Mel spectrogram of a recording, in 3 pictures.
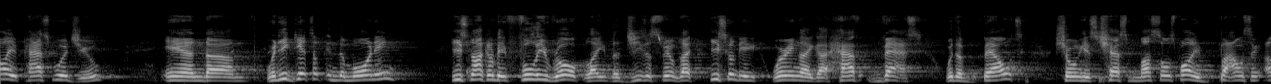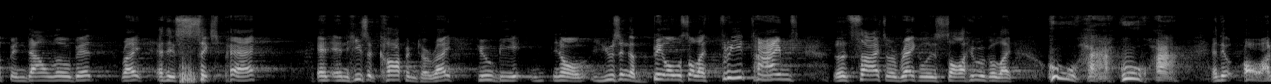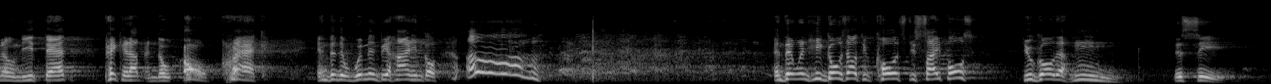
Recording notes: This sermon was preached over the summer of 2021 at Oak Hills Church in Folsom, California.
